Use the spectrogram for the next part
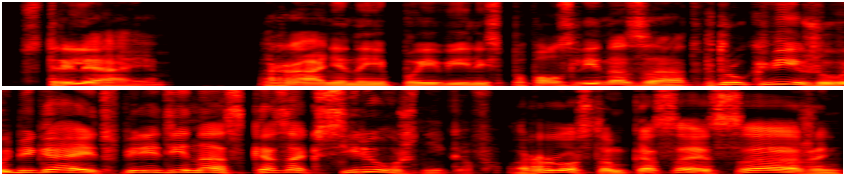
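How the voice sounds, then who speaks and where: A man reads a first-person war novel aloud, telling it with animated expression. His pitch moves in a lively way at a middle height. The sound is close and dry. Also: no echo. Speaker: audiobook narrator.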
